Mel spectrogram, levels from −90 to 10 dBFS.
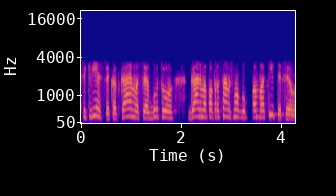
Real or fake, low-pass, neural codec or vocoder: real; 3.6 kHz; none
